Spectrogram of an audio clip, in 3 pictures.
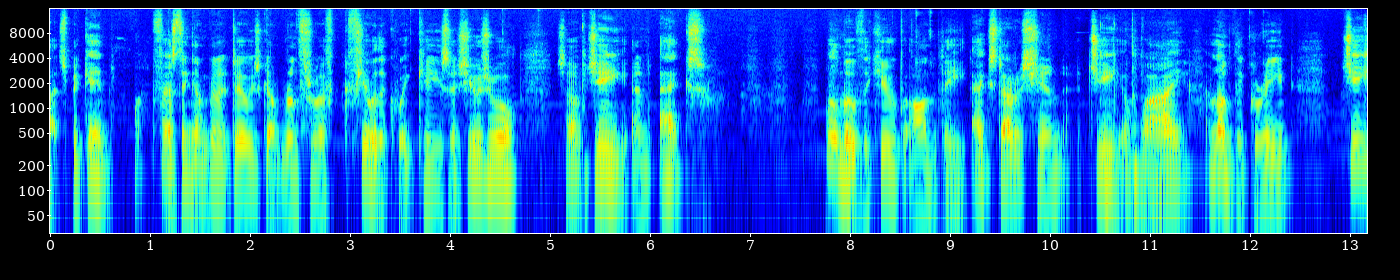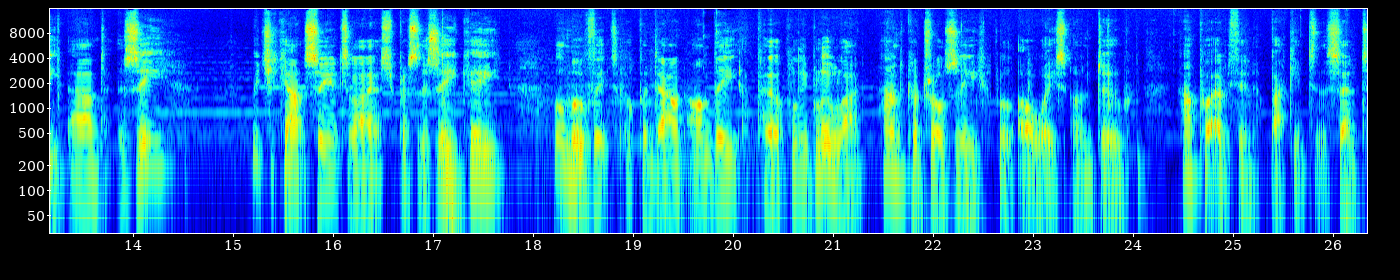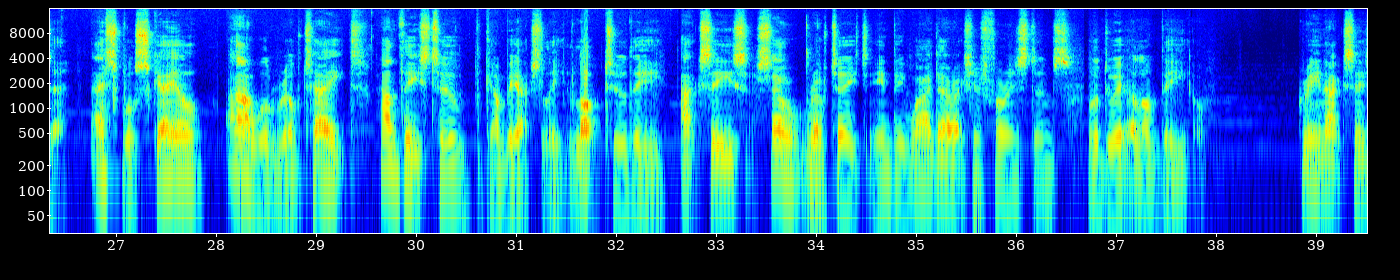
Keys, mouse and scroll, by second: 1.2 middle click, 3.1 middle click, 3.2 middle click, 4.0 middle click, 4.9 middle click, 4.9 middle click, 5.4 g, 6.4 x, 8.8 click, 10.6 g, 10.8 y, 12.2 click, 13.2 g, 17.1 z, 19.9 click, 21.8 ctrl+z, 22.3 ctrl+z, 23.3 ctrl+z, 25.7 middle click, 26.5 middle click, 26.5 middle click, 27.0 s, 28.0 click, 28.2 r, 29.6 click, 30.5 ctrl+z, 31.0 ctrl+z, 32.6 middle click, 32.6-33.9 scroll, 33.9 r, 35.6 y.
